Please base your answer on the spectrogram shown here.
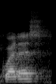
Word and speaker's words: Guedes: Gonçalo Guedes, I think that's how you pronounce it, Guedes.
